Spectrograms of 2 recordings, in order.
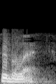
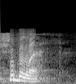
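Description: First: The word begins with an 's' sound. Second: The word begins with a 'sh' sound. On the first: This reveals the speaker as an Ephraimite. The speaker calls it wrong. "they were not pronouncing their sheens, they would pronounce seens" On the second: This is the Gileadite way of saying it. The speaker calls it right. "Say now Shibboleth"

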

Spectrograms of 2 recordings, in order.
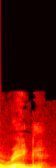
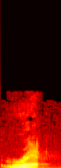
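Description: First: The word ends with a plain G sound. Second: The word ends with a closed-throat K sound. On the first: The speaker calls it wrong. "A lot of people give up on it and they just use a G sound" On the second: The speaker calls it right. "you close your throat and you have that little k connected to it"

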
